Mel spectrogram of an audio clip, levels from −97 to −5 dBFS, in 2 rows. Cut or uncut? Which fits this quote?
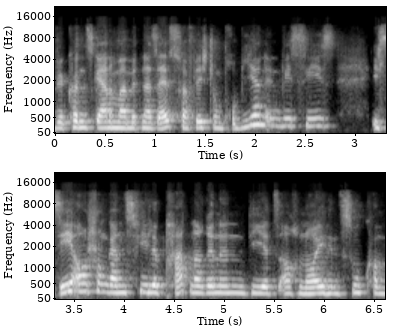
uncut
